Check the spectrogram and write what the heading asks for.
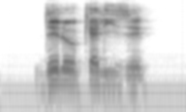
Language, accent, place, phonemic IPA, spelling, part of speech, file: French, France, Lyon, /de.lɔ.ka.li.ze/, délocaliser, verb, LL-Q150 (fra)-délocaliser.wav
- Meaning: 1. to offshore (moving an industrial production from one region to another or from one country to another, usually seeking lower business costs, like labor) 2. to delocalize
